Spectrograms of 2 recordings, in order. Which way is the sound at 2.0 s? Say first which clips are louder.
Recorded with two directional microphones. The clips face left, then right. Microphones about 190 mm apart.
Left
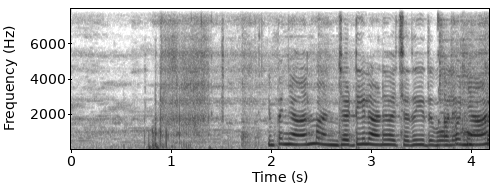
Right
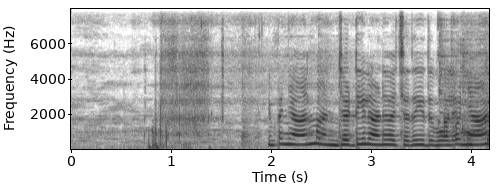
Left 3 dB; 35° left (ahead or behind).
